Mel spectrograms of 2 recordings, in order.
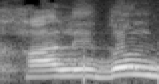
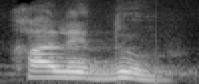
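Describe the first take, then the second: First: The name ends with an added n sound. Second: The name ends on a vowel without n. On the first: "Khalidun became" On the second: "became Khalidu"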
